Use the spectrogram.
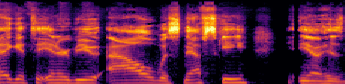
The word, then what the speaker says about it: Wisnefske: today I get to interview Al wisnevsky you know his name looks scary but I was able to pronounce it first try he's with land and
